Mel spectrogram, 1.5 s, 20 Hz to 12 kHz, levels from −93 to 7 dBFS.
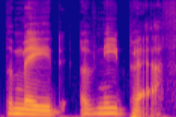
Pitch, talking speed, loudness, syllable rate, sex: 130 Hz, 165 wpm, -20 LUFS, 5.0 syllables/s, male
